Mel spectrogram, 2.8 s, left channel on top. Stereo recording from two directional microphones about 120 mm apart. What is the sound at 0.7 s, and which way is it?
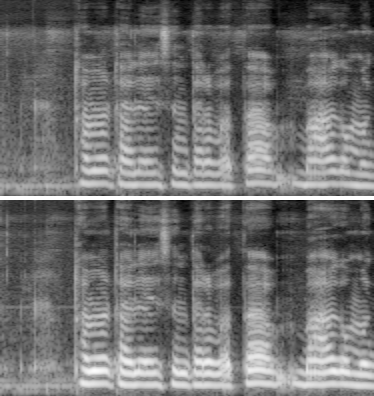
A woman's voice, 35° right (ahead or behind).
